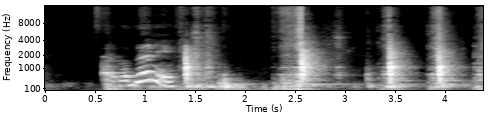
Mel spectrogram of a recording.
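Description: Kitchen knife chopping fresh ginger root on a cutting board: a few sharp strikes about a second apart.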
